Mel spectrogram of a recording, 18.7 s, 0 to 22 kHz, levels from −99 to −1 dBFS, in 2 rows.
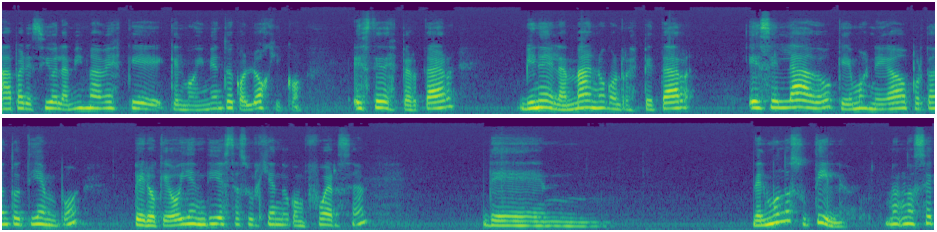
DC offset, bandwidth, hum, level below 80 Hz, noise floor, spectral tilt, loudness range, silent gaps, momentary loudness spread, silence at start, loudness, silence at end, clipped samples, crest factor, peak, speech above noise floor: under 0.1%; 15 kHz; none; -58 dBFS; -52 dBFS; -6 dB/octave; 7 LU; none; 13 LU; 0 s; -18 LUFS; 0 s; under 0.1%; 18 dB; 0 dBFS; 35 dB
